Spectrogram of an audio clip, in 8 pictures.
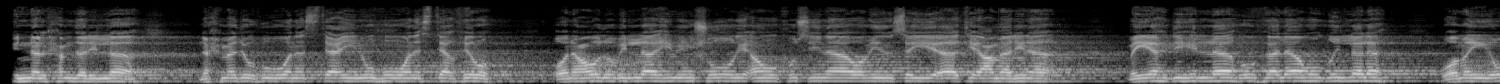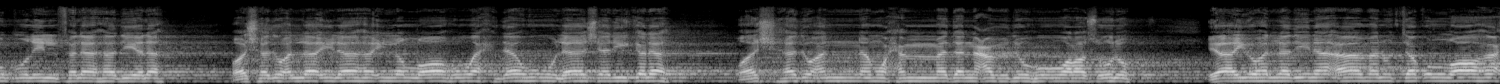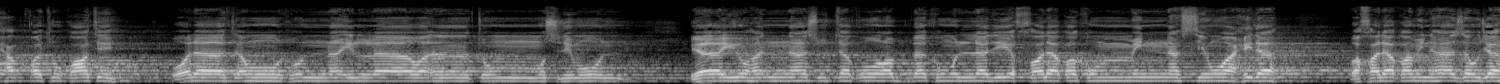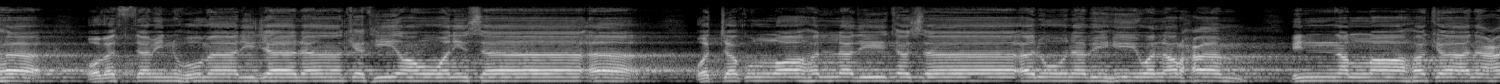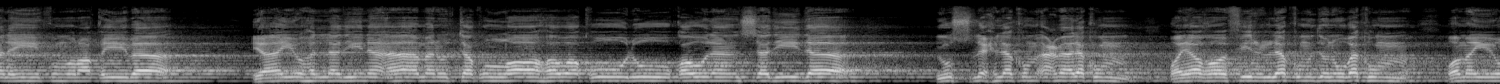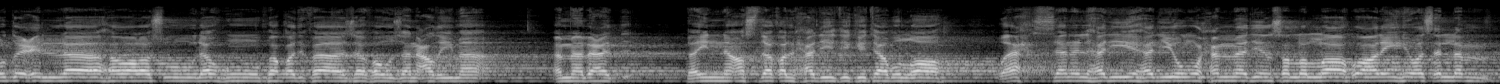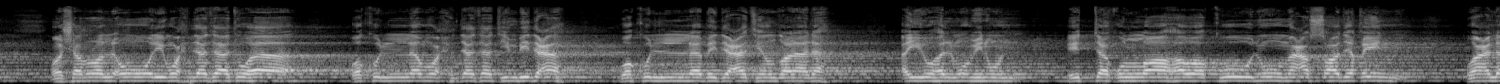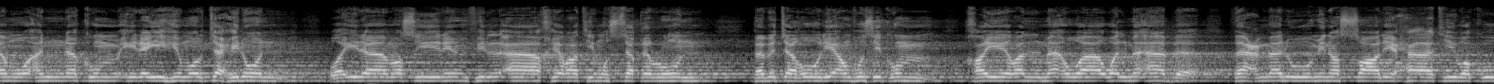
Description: خطبة - الاقتراب من الله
